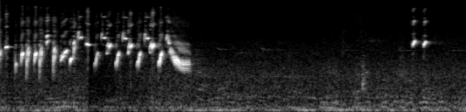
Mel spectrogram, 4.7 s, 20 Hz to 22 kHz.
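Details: Competition entry from the 2016 World Championship in Goldfinch Song, a European goldfinch delivering a fast, twittering run of liquid high notes for about two seconds, then near silence broken by one short double note.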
